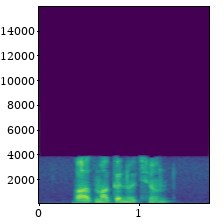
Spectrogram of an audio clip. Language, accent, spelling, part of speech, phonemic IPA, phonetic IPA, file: Armenian, Eastern Armenian, բազմակնություն, noun, /bɑzmɑkənuˈtʰjun/, [bɑzmɑkənut͡sʰjún], Hy-բազմակնություն.ogg
- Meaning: polygamy, polygyny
